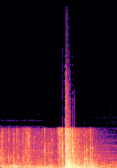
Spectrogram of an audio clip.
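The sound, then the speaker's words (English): A big door in a tree trunk opens with a dense, rumbling surge of noise that swells sharply near the middle and then slowly fades. There is no talking. “And suddenly, a big door opened in the trunk.”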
